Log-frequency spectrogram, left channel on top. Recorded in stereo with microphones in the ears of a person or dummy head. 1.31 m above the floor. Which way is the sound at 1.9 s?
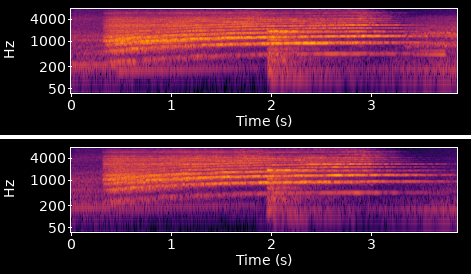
85° right.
